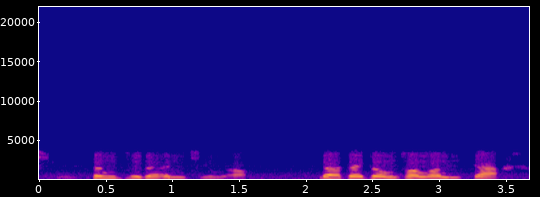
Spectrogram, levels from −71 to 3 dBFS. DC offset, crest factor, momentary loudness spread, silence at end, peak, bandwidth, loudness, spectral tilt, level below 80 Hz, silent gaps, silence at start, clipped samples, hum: under 0.1%; 16 dB; 17 LU; 0.15 s; -10 dBFS; 3.9 kHz; -24 LUFS; -6 dB/octave; -76 dBFS; none; 0.4 s; under 0.1%; none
